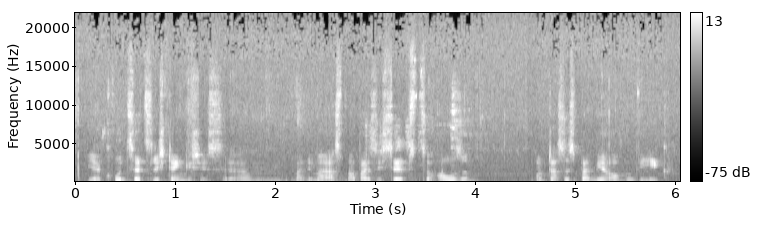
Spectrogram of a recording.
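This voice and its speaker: Through noticeable background noise, a man speaks at a medium pitch and a moderate pace with fairly even intonation. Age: 30s. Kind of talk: interview. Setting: on location at the community.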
